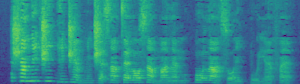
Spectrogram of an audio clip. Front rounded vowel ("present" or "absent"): absent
